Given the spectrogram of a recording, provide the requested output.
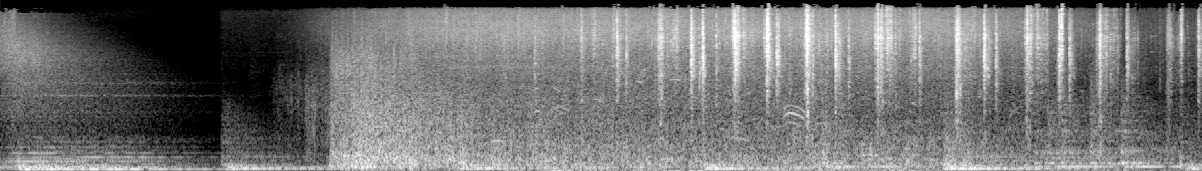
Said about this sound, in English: The storm appeared over Londinium almost without warning, coalescing from a dozen smaller squalls.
